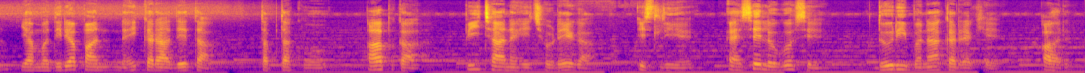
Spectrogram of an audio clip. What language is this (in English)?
Hindi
